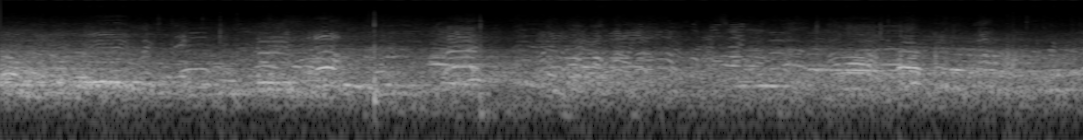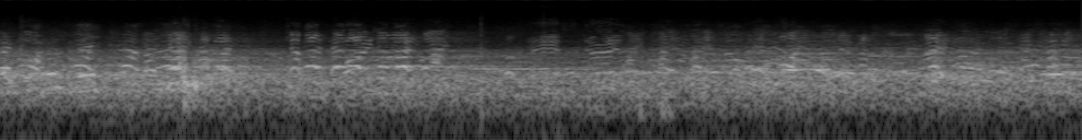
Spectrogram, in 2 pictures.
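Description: A large crowd chants and cheers throughout a stadium.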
